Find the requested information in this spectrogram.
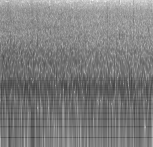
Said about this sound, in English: It's starting to rain. You'll probably hear the water getting louder.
